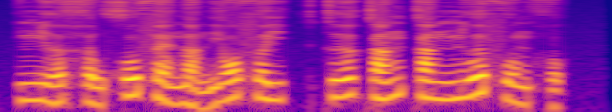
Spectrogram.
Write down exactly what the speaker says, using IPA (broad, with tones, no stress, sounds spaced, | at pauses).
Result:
ɲ ɨ˨˩˦ ə̯ h ə˨˩˨ w x o˧˥ f ɛ˨˩ n a˨˩˨ n j ɔ˧˥ f ə˧ j | k ɨ˧˥ ə̯ k a˧˥ ŋ k a˧ n ɲ u˧˥ ə̯ f o˨˩ ŋ h o˨˩ k̚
